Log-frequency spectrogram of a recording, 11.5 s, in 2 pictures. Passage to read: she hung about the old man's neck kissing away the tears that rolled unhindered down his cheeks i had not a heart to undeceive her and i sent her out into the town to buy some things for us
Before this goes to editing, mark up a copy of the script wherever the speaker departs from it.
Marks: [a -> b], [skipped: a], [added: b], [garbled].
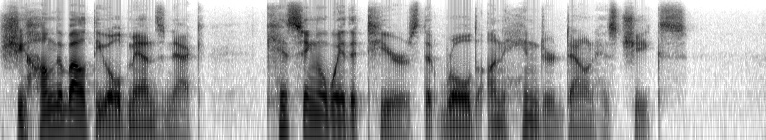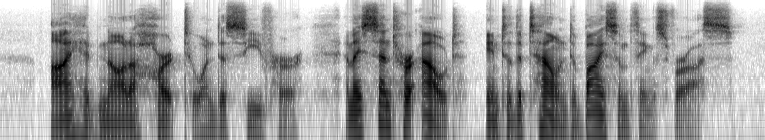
she hung about the old man's neck kissing away the tears that rolled unhindered down his cheeks i had not a heart to undeceive her and i sent her out into the town to buy some things for us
